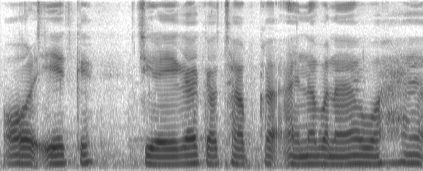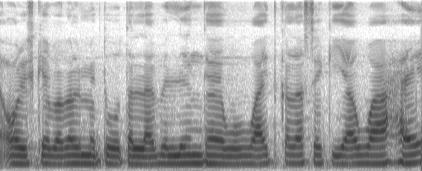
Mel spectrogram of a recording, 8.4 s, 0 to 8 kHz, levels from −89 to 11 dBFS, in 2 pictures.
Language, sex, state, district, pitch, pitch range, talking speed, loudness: Hindi, male, Bihar, West Champaran, 140 Hz, 135-145 Hz, 175 wpm, -16 LUFS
